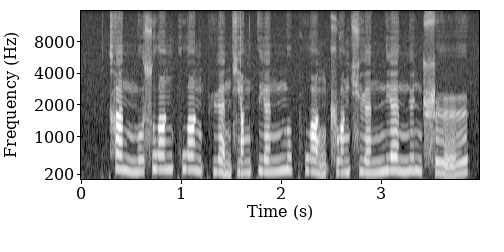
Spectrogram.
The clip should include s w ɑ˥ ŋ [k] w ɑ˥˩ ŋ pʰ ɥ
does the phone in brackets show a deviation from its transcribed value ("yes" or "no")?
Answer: yes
